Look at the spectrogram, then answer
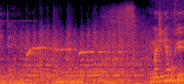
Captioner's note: wistling " "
